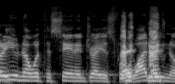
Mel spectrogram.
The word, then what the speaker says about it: San Andreas: That's so does Grand Theft Auto that has San Andress San Andre? That's actually with the A. It's San Andreas.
